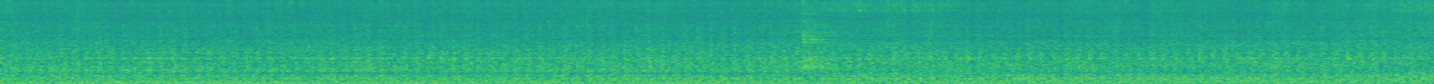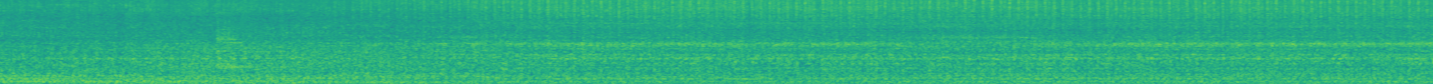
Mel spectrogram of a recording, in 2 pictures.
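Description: Machinery of a PET staple-fibre nonwoven geotextile production line running: a loud, steady mechanical drone with several held tones. Its mix of tones changes about two-thirds of the way through.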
